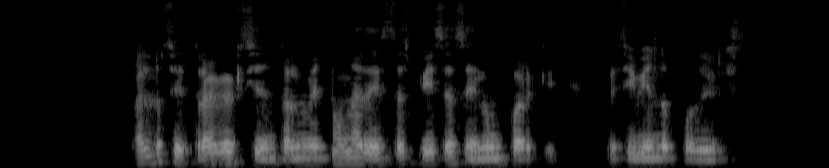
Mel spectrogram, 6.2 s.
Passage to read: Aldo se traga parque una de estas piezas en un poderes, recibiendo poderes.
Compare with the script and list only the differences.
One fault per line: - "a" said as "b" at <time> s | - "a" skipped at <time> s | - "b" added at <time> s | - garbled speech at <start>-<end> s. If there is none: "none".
- "parque" said as "accidentalmente" at 1.7 s
- "poderes" said as "parque" at 3.8 s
